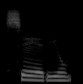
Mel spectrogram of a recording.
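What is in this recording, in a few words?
"sèriu", Sardinian, female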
